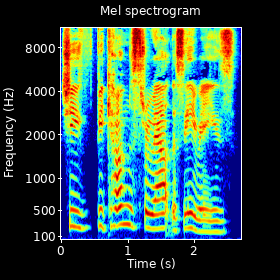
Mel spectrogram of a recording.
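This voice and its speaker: A woman's voice: on the high side, takes it slowly, darkish tone. A chatty woman, hosting a casual, conversational discussion of books. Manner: chatty, giggly. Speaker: podcast host. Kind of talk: casual book chat.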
